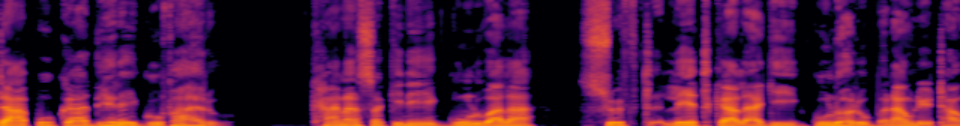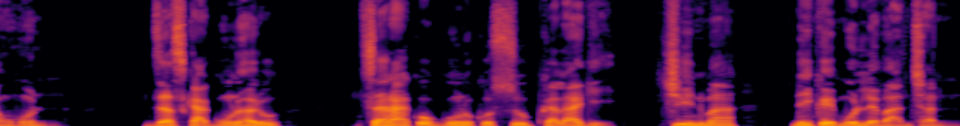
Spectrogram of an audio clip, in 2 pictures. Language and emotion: Nepali, neutral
